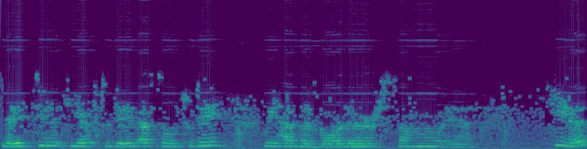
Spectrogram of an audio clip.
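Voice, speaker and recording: A woman speaks with a non-native accent at a high pitch and a very slow pace, with ordinary pitch variation. Audible room echo surrounds her voice. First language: not English. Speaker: Buddhist nun and lecturer. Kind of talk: lecture. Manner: halting.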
